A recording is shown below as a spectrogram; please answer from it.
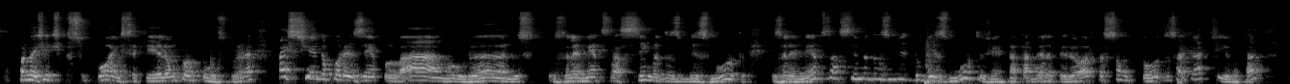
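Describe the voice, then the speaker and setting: His voice is high for a man, with very wide pitch swings. He keeps a moderate pace with hardly any pauses. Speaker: nuclear scientist and author. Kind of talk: webinar lecture.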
